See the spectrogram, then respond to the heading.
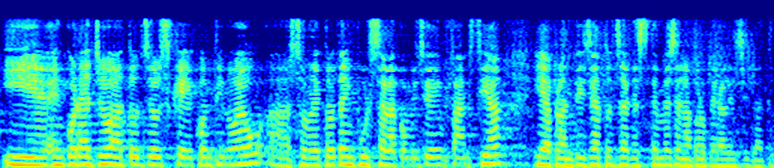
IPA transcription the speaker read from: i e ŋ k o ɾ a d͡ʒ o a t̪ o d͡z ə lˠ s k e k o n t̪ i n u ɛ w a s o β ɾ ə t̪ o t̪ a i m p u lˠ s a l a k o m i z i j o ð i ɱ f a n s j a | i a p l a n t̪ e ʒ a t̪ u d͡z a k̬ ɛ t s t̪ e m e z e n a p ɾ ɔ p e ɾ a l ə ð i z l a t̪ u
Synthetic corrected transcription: i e ŋ k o ɾ a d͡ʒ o a t̪ o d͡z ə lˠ s k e k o n t̪ i n u ɛ w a s o β ɾ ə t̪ o t̪ a i m p u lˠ s a l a k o m i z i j o ð i ɱ f a n s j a | i a p l a n t̪ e ʒ a t̪ o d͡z a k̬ ɛ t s t̪ e m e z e n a p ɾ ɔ p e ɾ a l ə ʒ i z l a t̪ u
